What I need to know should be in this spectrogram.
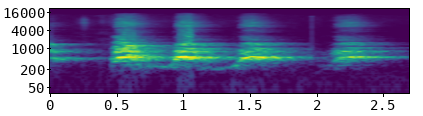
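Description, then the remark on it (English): A dog barks four times in a steady, evenly spaced sequence, each bark loud and full, with short silent gaps between them and no other sounds or voices. “When the dog barks, you know something's going on.”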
